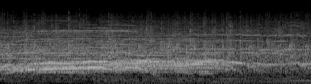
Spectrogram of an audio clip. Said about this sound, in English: Come on, one more time. Why don't we give God one more clap?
